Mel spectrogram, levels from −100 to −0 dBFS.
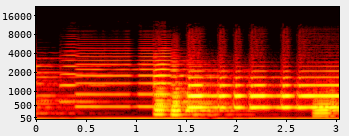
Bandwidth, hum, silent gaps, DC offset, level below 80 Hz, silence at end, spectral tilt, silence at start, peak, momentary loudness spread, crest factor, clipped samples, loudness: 8.8 kHz; none; none; under 0.1%; -74 dBFS; 0 s; -6.5 dB/octave; 0 s; -10 dBFS; 13 LU; 16 dB; under 0.1%; -25 LUFS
